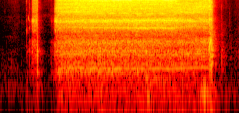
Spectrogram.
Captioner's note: screw gun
